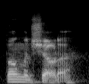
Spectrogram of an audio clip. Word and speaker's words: BowmanShoota: No one pronounces it right, but that's okay. – Okay. What is it? BowmanShoota? – BowmanShoota. It's Shota? Japanese, but it's okay. Everyone says Shoota.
